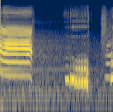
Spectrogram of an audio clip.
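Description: Curious George's cartoon monkey vocalisation: a high, bright "ooh" that slides up and is held for about half a second. About a second later comes a shorter, lower call that falls in pitch.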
